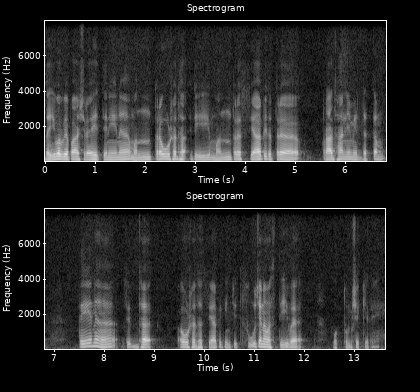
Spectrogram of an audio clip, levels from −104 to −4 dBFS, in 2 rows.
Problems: none marked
